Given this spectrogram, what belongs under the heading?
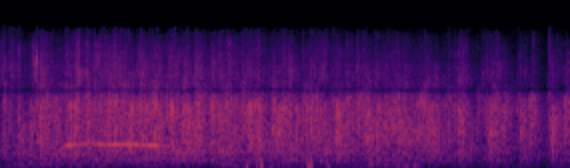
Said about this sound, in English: See, I don't even have to tell them. They just start clapping.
